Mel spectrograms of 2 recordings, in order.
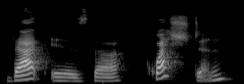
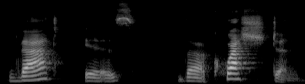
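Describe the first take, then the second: First: "That is the" as one group stressed on "That", pause, then "question"; group "That is the" / "question", stressing "That" and "ques"; dactyl, then trochee. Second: Slow "that is", pause, then "the question" with weight on "ques"; trochee, then iamb. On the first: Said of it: "do we have a dactyl". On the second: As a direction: split it as "that is" / "the question", stressing "that" and "ques". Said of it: "a crochet, an iamb, and a feminine ending". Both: Shown as a demonstration.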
